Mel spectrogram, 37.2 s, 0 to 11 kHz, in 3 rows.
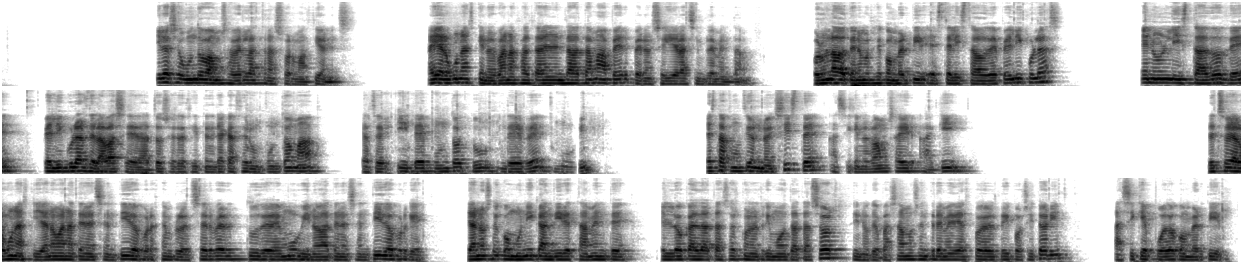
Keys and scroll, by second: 0.2 Escape, 15.9 Return.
